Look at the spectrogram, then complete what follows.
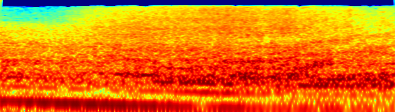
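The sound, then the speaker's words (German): A car roars past, its engine a loud, steady droning hum with shifting pitch that fills the whole two seconds, with no one talking. “Auto kommt, ich pausiere kurz, sonst wird es zu laut.”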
